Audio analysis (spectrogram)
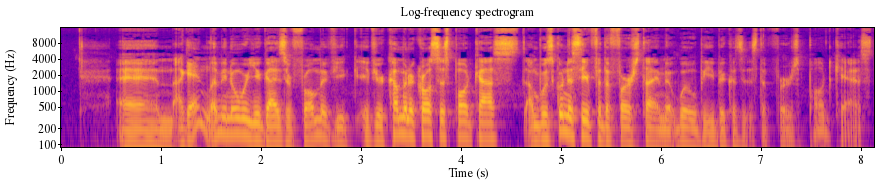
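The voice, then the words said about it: Mixed Scottish-influenced accent. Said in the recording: “my mum is Filipino ... my father was Scottish, so that's why I've got this weird, funky accent”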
